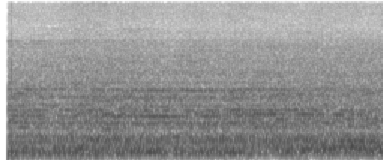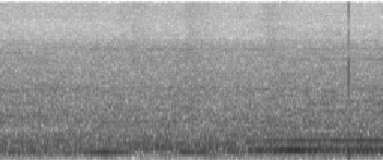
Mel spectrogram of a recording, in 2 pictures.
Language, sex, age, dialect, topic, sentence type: Marathi, female, 25-30, Varhadi, banking, statement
